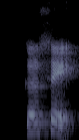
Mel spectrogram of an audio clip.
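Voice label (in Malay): "kersik", Malay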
